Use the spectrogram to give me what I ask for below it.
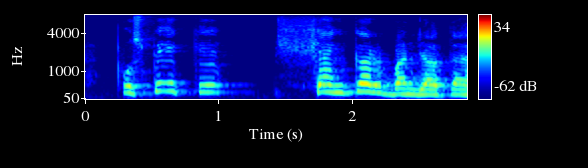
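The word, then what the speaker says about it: chancre: इसको बाज़ हमारे बड़े बड़े पढ़े लिखे डॉक्टर भी कैंकर कहते हैं। तो ये शैंकर है बेसिकली, ठीक है। ब्रिटिश प्रोनाउंसिएशन में ये शैंकर, जो CH है शीन की आवाज़ निकालेगा।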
